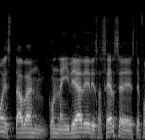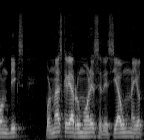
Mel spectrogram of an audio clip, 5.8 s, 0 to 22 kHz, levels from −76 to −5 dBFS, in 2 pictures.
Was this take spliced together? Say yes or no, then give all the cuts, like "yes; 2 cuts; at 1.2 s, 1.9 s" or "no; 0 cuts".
no; 0 cuts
